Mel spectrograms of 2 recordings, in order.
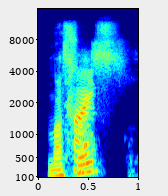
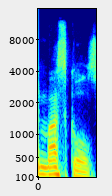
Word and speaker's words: muscles: Muscles. So the C is silent. The C is silent. It should be muscles, but it's not.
